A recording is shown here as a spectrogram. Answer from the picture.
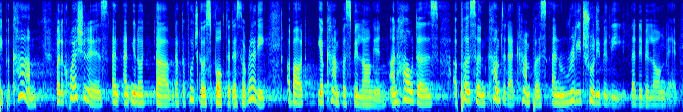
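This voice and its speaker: A moderate pace in a Trinidadian accent. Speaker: university president. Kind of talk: panel discussion.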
